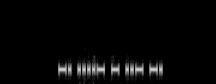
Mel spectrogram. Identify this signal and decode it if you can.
Morse code, heard as a keyed tone, about 52 wpm, 700 Hz. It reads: N4TUN
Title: USA Call Signs - 6x Character Spacing - 50wpm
